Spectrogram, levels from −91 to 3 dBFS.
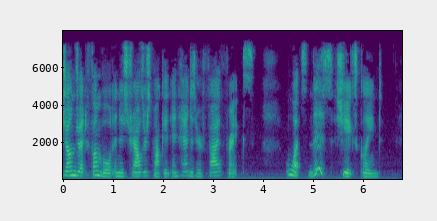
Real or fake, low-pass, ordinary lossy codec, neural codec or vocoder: real; 7.2 kHz; AAC, 48 kbps; none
